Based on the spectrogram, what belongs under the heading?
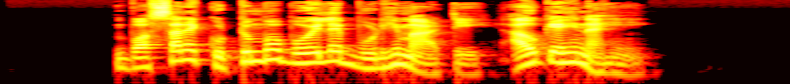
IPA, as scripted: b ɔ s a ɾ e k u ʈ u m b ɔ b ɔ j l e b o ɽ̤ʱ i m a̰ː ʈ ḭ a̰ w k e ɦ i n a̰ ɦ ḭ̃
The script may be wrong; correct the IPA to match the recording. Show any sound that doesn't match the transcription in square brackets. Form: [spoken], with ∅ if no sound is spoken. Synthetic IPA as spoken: b ɔ s a ɾ e k u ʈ u m b ɔ b [o] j l e b [u] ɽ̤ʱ i m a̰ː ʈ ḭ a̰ w k e ɦ i n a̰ ɦ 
